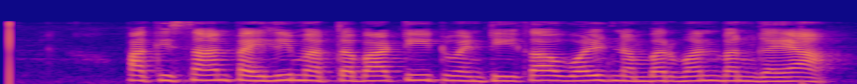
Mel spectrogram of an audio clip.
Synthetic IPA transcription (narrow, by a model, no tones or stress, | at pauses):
paːkɪst̪aːnpɛɦlimɐɾt̪əbaʈiːʈwɛ̃ɳʈikaʋɐɾlɖnɐ̃mbəɾʋɐnbɐnɡɐjaː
